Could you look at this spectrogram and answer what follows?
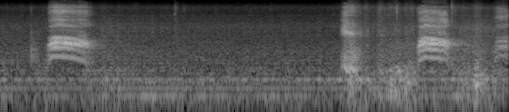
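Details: Crows mobbing food in a large group: a loud hoarse caw, a long gap, then a burst of noise and another harsh drawn-out caw, faint clicks in between.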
